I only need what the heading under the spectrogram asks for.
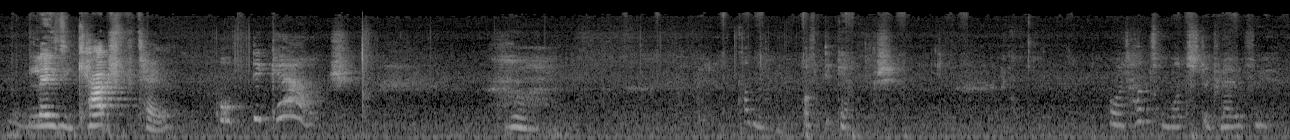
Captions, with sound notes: Lazy couch potato! Off the couch! *sighs* Come on. Off the couch. Well, Hudson wants to play with you.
